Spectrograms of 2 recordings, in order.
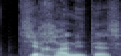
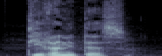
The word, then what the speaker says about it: Tiganites: Ça s'écrit Tiganites et ça se prononce Tiranites, hein, c'est ça ? – Tiranites.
